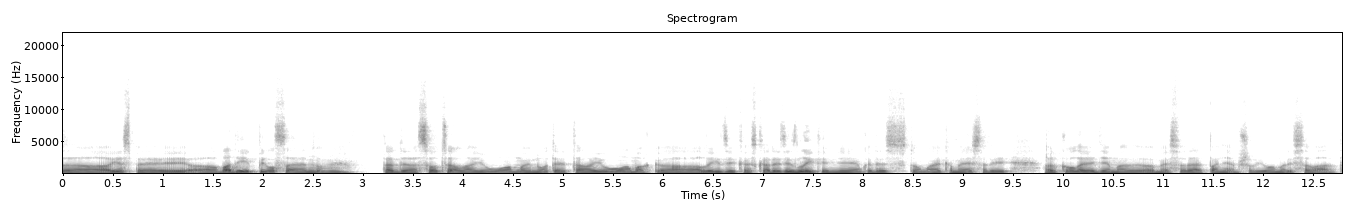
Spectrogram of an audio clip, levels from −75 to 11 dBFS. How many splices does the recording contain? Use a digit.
0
